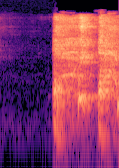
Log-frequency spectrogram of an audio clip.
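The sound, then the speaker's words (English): A loud cough starts abruptly after a brief silence, followed by two more harsh bursts in quick succession, rough and throaty with no talking. “All right, y'all, I'm coughing now, so let's wrap this up.”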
